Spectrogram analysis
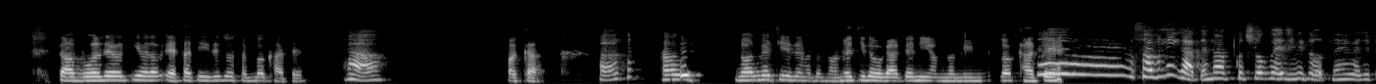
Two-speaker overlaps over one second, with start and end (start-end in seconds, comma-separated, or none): none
